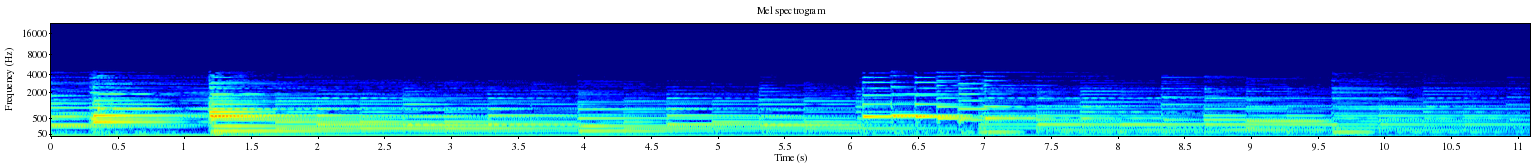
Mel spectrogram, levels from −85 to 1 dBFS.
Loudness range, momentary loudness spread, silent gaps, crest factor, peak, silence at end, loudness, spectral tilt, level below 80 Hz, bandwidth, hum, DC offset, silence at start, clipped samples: 9 LU; 13 LU; none; 20 dB; -16 dBFS; 0 s; -35 LUFS; -6 dB/octave; -60 dBFS; 4.6 kHz; none; 0.2%; 0 s; under 0.1%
